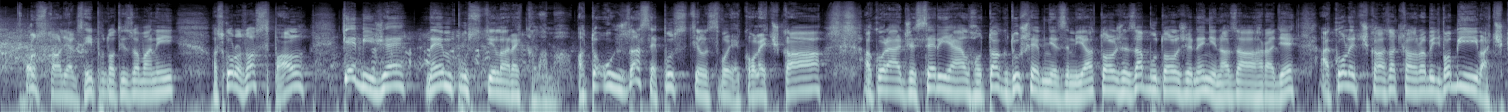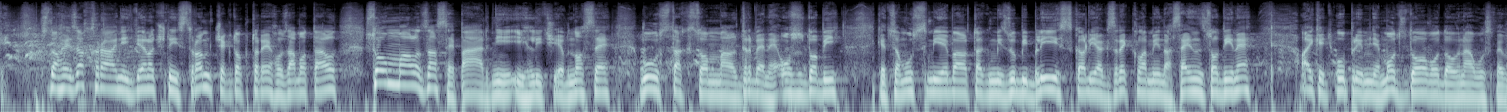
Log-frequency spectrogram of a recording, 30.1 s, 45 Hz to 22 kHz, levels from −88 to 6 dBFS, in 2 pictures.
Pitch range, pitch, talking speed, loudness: 120-155 Hz, 135 Hz, 155 wpm, -15 LUFS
